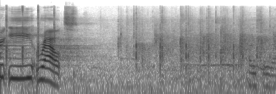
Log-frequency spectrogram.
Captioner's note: applause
